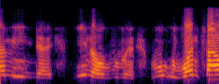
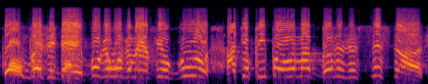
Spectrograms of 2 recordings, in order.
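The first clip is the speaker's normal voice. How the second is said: higher, louder, wild hype voice; over-the-top wrestling promo, pitched up; high-volume hype promo; 10 semitones higher, 3 dB louder than usual. Retold or imitated. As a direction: smoke it out like a crazy preacher of boogie. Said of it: "this is how I talk".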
